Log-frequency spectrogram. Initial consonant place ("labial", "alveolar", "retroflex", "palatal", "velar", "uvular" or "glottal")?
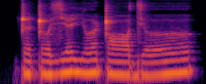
retroflex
